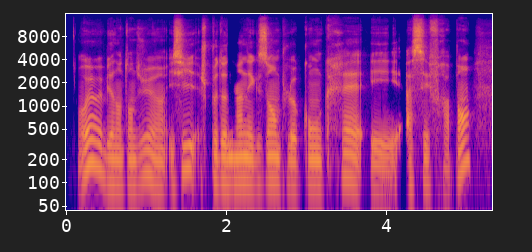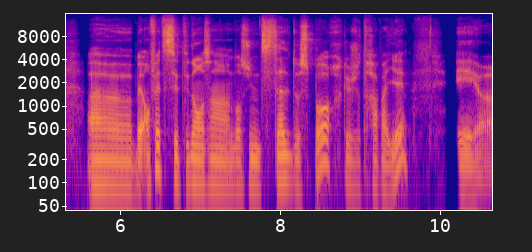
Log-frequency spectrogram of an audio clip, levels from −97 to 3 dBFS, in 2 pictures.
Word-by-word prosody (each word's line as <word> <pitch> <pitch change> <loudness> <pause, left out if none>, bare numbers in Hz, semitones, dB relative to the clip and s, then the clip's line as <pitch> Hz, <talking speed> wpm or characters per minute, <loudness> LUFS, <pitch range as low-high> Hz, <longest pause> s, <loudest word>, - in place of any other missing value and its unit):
Ouais, 185 - 0
ouais 165 -4 -3
bien 105 -4 -4
entendu, 100 +6 -6
heu, 100 -6 -3
ici 150 +1 +4
je - - 0
peux 115 - -4
donner 110 -1 -1
un 110 +1 0
exemple, 105 +1 +1
heu, 95 - 0
concret 105 +3 -3
et 85 -4 -5
assez - - +7
frappant. - - -2 0.6
Heu, 100 -1 -1
beh, - - +2
en - - -1
fait 155 -1 -1
c'était 110 -2 +6
dans 100 -1 0
un 95 -1 -3
dans 95 0 -7
une 95 0 -3
salle 110 +4 +4
de 100 -1 -9
sport - - +1
que 105 - -9
je 95 -1 -7
travaillais. - - -5 0.6
Et 80 -2 -4
heu, - - -4
100 Hz, 185 wpm, -24 LUFS, 95-110 Hz, 0.6 s, assez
